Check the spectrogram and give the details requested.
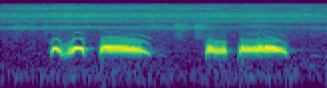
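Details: Calling contest between a wild spotted dove and a decoy: both show off, taunt and lure, before the wild bird disappears. Two soft, low phrases, each a quick wavering note followed by a longer even coo.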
